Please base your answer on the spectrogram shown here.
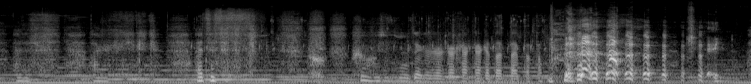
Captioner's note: chatters teeth, shivers, weird llama noises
